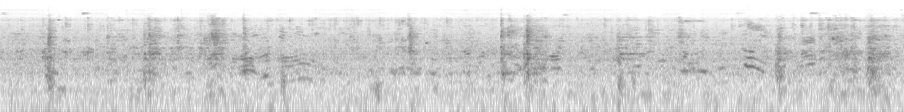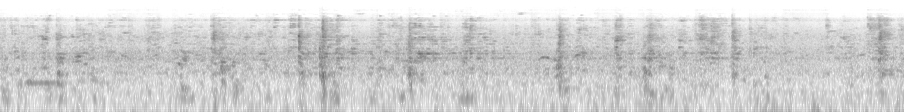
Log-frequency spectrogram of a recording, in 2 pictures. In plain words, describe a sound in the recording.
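Train wheels squeal against the rails.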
